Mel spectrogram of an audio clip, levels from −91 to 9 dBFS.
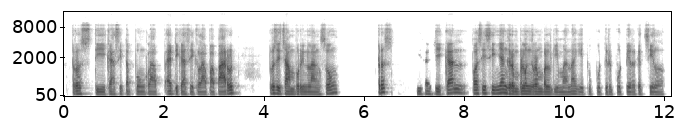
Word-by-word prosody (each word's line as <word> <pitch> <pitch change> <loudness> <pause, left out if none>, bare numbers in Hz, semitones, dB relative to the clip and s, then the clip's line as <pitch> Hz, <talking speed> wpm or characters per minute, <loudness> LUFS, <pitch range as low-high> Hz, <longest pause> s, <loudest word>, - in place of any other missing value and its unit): terus 115 0 0 0.2
dikasih 100 0 -2
tepung 105 0 -3
kelap 100 -2 -3 0.2
eh, 115 - +4
dikasih 100 0 -1
kelapa 100 0 0
parut, 120 +8 +5 0.7
terus 140 - +1
dicampurin 105 -3 +2
langsung, 100 +8 0 0.9
terus 165 +1 +3 0.6
disajikan 110 - +2 0.3
posisinya 135 +2 +2
nggerempel-nggerempel 105 -3 +4
gimana 95 +2 -3 0.2
gitu 90 - -9
butir-butir 95 -1 -5
kecil. 95 -1 -5
105 Hz, 95 wpm, -24 LUFS, 100-115 Hz, 0.9 s, parut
